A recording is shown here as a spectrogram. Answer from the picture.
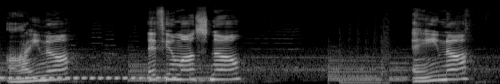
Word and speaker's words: Aina: It's Aina, if you must know. Aina? How do you pronounce that?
